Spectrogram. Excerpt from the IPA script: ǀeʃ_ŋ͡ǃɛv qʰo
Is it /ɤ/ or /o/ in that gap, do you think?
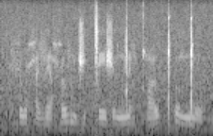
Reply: ɤ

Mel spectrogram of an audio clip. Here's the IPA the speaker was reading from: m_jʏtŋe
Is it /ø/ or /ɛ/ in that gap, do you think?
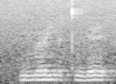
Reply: ø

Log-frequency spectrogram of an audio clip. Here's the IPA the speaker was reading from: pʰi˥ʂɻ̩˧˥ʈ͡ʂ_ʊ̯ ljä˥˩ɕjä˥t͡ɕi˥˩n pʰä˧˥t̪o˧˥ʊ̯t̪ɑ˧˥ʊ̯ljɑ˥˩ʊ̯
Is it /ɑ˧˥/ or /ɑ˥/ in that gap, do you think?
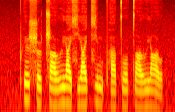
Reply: ɑ˧˥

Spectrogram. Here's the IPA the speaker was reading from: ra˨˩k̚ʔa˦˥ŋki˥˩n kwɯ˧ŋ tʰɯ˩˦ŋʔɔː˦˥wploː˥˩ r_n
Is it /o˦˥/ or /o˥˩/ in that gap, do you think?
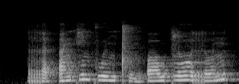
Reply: o˦˥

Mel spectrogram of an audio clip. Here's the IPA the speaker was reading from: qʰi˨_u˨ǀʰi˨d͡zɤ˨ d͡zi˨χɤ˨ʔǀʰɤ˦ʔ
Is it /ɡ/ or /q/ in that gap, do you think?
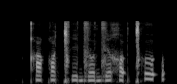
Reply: q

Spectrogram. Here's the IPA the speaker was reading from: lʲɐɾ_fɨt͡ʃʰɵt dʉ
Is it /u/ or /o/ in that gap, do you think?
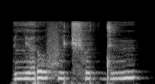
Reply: o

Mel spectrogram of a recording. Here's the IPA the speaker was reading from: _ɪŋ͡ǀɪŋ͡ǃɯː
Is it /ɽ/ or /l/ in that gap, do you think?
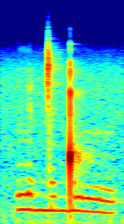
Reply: l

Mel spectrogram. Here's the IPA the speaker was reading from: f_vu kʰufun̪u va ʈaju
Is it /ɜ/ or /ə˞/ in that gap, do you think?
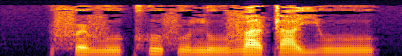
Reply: ə˞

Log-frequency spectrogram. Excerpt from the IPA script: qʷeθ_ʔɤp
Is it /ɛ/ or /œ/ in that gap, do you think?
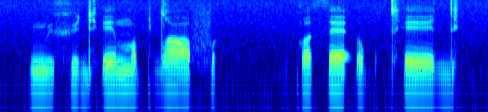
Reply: ɛ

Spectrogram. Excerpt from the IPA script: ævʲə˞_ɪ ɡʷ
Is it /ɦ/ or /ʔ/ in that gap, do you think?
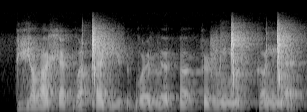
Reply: ʔ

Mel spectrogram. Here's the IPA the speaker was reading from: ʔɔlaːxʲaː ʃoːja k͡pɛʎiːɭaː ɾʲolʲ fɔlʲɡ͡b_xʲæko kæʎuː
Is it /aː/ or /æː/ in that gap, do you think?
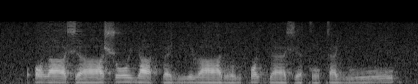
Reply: æː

